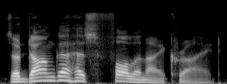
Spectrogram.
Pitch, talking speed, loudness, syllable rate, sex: 125 Hz, 130 wpm, -16 LUFS, 3.8 syllables/s, male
